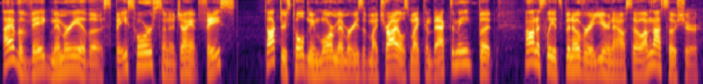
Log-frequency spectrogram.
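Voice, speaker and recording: A man playing an easygoing officer with a smooth, clean voice recorded dry and close. He sounds relaxed and a bit evasive. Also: medium pitch, normal speed, no echo, close to an everyday voice. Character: laid-back officer back from the dead.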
